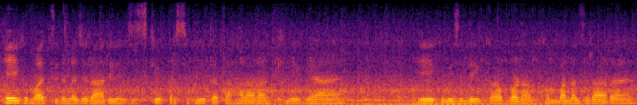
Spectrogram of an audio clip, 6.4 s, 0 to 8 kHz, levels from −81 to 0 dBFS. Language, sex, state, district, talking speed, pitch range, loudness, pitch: Hindi, female, Chandigarh, Chandigarh, 85 wpm, 150-155 Hz, -17 LUFS, 155 Hz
